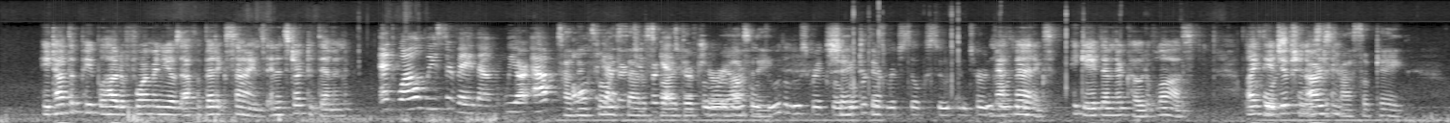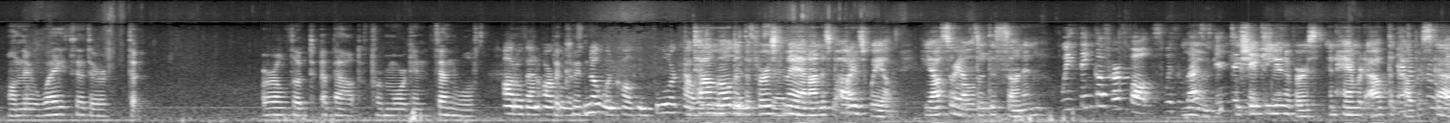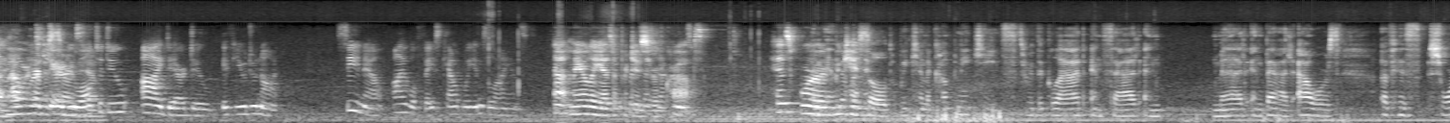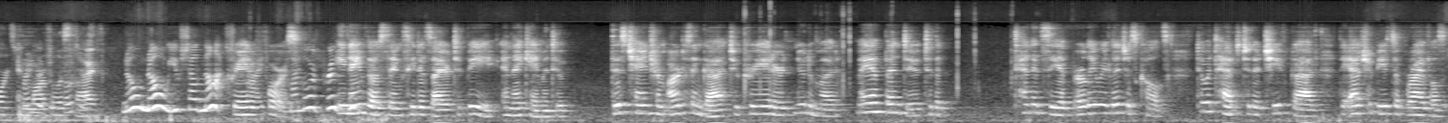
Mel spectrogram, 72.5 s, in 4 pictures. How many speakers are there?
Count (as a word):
four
